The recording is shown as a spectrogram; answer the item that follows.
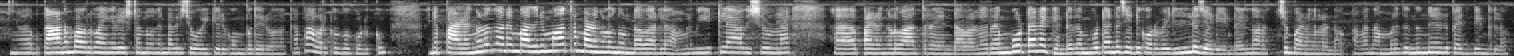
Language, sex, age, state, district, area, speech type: Malayalam, female, 45-60, Kerala, Wayanad, rural, spontaneous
